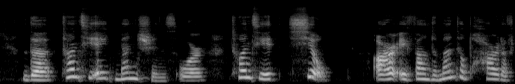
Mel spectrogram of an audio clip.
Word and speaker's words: 宿: This character has three pronunciations: su, xiu, xiu. Each sound refers to a specific meaning. In this context, it means the stars in the sky. Therefore, the sound is xiu.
